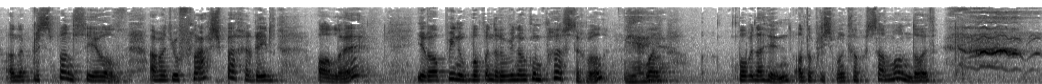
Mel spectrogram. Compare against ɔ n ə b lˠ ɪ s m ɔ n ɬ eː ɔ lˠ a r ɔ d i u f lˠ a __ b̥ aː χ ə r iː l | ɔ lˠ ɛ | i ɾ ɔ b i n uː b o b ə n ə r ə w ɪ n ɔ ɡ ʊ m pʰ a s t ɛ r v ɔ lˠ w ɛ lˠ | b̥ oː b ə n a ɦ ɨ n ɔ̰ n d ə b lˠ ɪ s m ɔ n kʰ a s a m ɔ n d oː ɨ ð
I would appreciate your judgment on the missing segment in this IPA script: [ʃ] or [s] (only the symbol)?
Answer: ʃ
